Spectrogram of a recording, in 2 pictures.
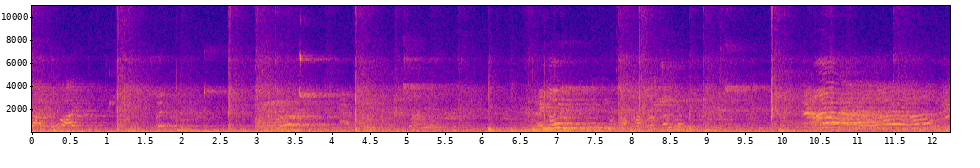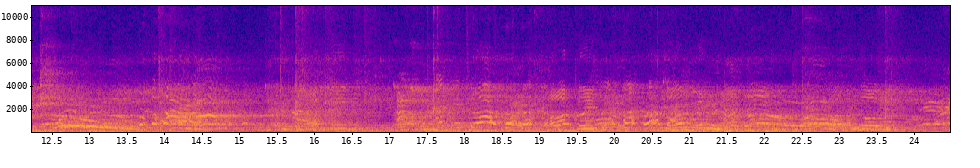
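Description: Many players call out and talk, echoing around a large hall.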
